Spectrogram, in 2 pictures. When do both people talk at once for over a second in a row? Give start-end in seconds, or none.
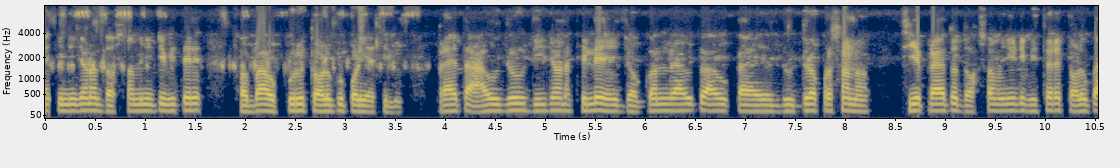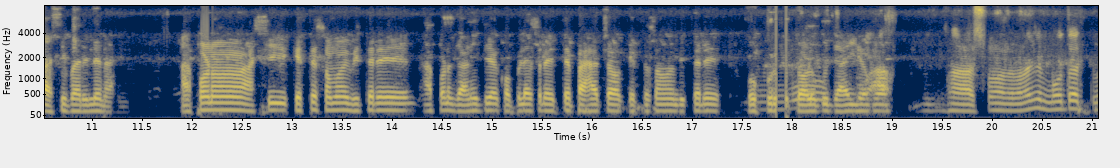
17.7-18.9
